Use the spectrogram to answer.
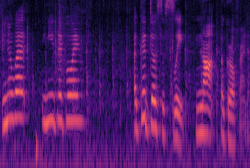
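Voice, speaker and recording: A woman's voice: sits high, expressive, a little slow, fairly bright tone. An actress playing a brash, sassy young female hitchhiker in an old-time radio drama, with a plain-spoken, wisecracking delivery. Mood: scared, defiant. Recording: clearly noisy radio play recording.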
